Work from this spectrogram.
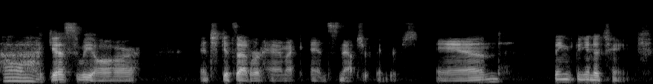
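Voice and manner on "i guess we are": heavy, very slow, sighed delivery. Narrator voices a woman at an impasse answering a rival, sighing. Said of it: "She sighs and she says".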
